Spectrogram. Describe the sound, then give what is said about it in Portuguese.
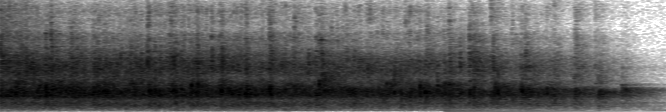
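An audience applauds Jesus in a dense, steady wash of clapping that holds for several seconds, a low sustained tone joining partway through before the applause gradually tapers off. “Você pode aplaudir Jesus.”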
